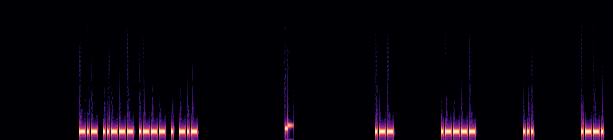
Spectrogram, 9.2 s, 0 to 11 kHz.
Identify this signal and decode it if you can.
Morse code, heard as a keyed tone, about 38 wpm, spaced as for 18 wpm, 700 Hz. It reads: K2JEK W1SP
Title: USA Call Signs - 5 Characters - 8x Character Spacing - 40wpm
